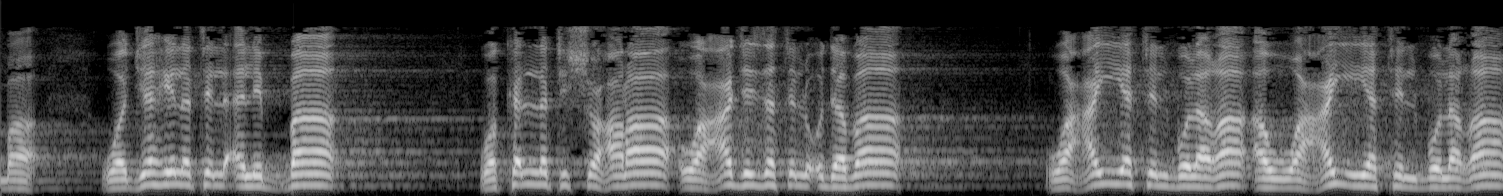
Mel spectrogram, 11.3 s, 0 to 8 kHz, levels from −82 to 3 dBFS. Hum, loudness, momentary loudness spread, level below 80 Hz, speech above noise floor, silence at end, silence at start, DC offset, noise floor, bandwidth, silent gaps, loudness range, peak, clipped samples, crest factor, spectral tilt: none; -17 LUFS; 7 LU; -70 dBFS; 30 dB; 0 s; 0 s; under 0.1%; -47 dBFS; 5.4 kHz; none; 2 LU; 0 dBFS; under 0.1%; 18 dB; -10.5 dB/octave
